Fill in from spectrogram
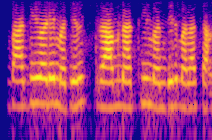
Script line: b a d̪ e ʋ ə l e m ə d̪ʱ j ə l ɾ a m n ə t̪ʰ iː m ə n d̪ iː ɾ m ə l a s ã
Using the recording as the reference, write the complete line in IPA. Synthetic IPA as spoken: b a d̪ i ʋ ə ɽ e m ə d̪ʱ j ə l ɾ a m n a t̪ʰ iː m ə n d̪ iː ɾ m ə l a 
